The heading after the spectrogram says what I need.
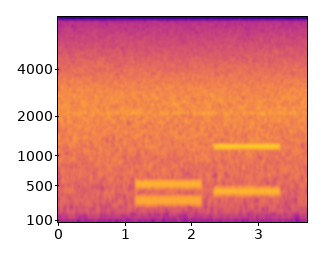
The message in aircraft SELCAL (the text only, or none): AF-DQ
